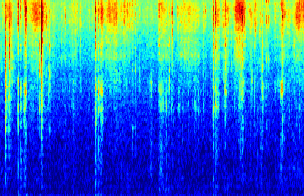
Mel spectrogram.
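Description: A small curved knife, held in gloved hands, cuts and scrapes crumbly chips off a solid, dry green bar of soap that is already partly carved. The result is a series of crisp, bright scraping and crunching cuts over a quiet background, with sharp, high crackles that stop almost at once.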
